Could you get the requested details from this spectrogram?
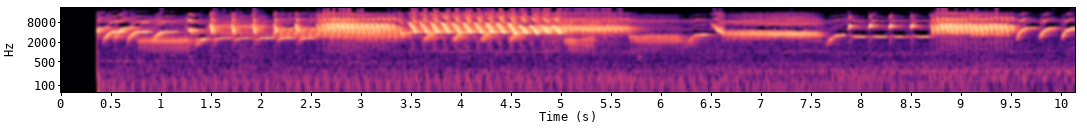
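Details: Canary in full song: a rich, continuous run of high trills, rapid buzzy rolls and sweeping whistled notes, changing phrase every second or two, with a faint low hum underneath.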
